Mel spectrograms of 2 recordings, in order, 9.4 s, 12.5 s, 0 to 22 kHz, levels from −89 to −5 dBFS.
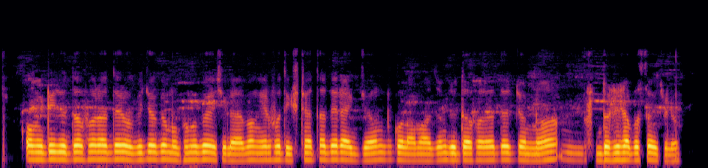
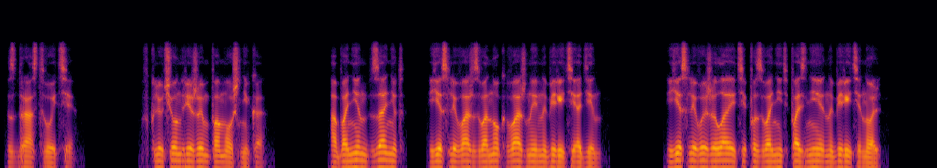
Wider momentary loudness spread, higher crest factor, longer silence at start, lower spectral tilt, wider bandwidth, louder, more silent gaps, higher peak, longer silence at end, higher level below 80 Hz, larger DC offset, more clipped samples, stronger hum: second, 5 LU vs 9 LU; second, 14 dB vs 22 dB; first, 0.35 s vs 0.05 s; first, -9.5 dB/octave vs -4.5 dB/octave; second, 5.2 kHz vs 9 kHz; first, -17 LUFS vs -26 LUFS; second, none vs 1.14-1.85 s, 3.68-4.38 s, 5.44-5.69 s, 8.14-8.85 s; first, -2 dBFS vs -6 dBFS; second, 0.4 s vs 0.6 s; second, -60 dBFS vs -54 dBFS; second, under 0.1% vs 0.9%; neither; neither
